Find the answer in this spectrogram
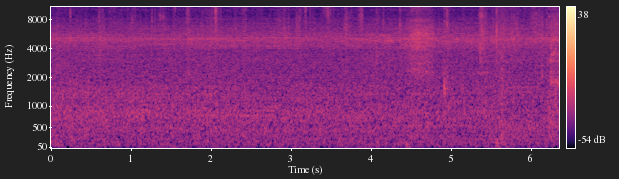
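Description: Quiet room tone: a faint steady hiss with a few soft, faint ticks.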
